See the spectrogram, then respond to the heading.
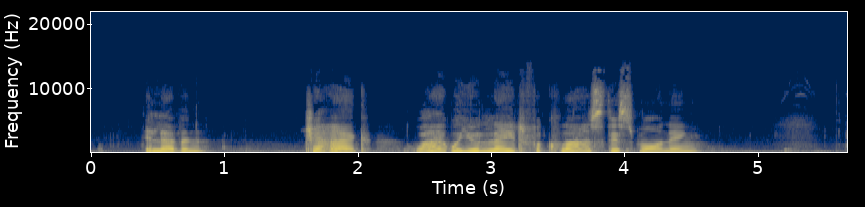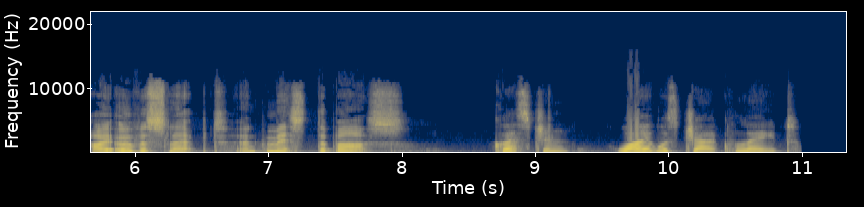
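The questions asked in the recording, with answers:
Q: Why was Jack late?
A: He overslept and missed the bus.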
